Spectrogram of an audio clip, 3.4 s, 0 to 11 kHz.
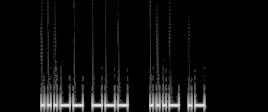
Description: Morse code, heard as a keyed tone, about 30 wpm, 700 Hz. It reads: 3O VA
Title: Winter Field Day Exchanges 30wpm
